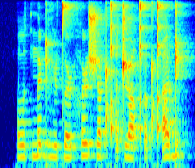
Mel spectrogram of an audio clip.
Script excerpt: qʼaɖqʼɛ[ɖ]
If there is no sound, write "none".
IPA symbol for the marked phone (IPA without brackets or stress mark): ɖ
